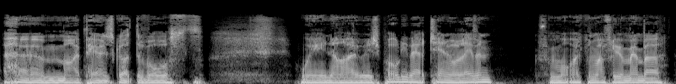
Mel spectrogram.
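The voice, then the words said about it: British accent. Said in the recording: “As you can probably tell from my accent, I was born in the UK.”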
